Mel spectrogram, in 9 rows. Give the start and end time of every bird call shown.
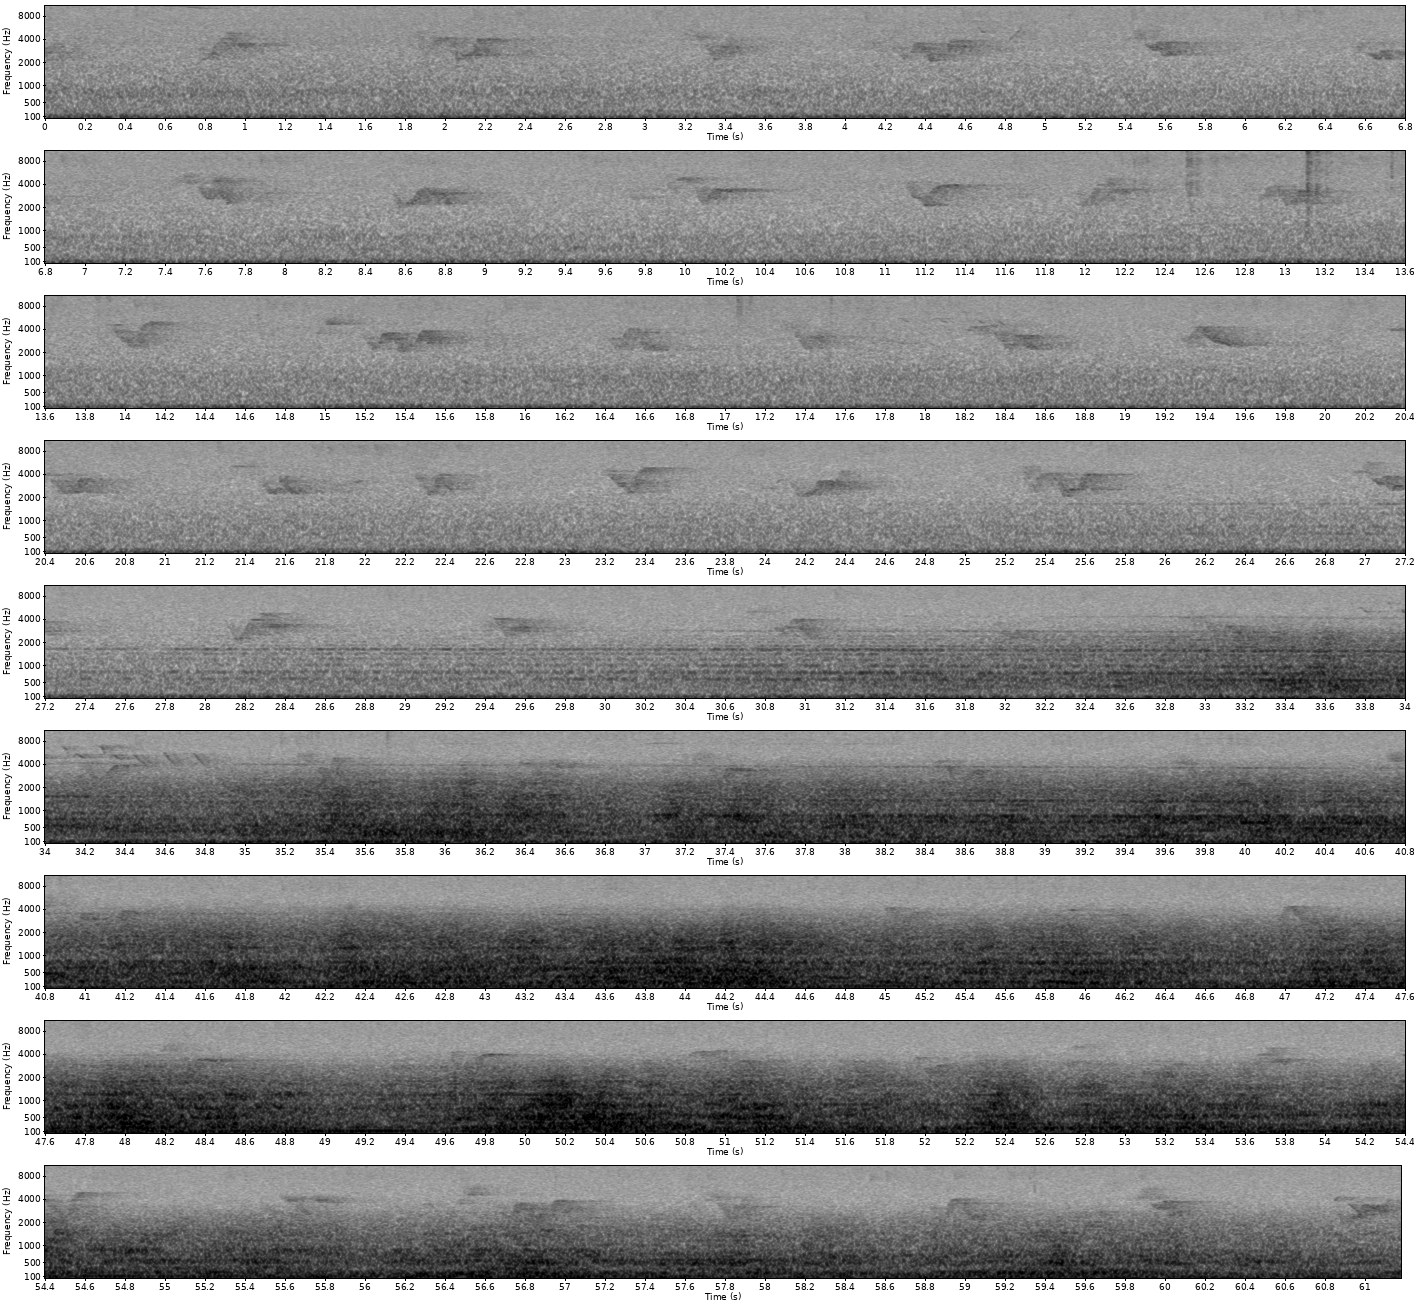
0.0s-31.3s: Red-eyed Vireo (Vireo olivaceus)
32.7s-61.2s: Red-eyed Vireo (Vireo olivaceus)
33.3s-35.1s: Yellow Warbler (Setophaga petechia)

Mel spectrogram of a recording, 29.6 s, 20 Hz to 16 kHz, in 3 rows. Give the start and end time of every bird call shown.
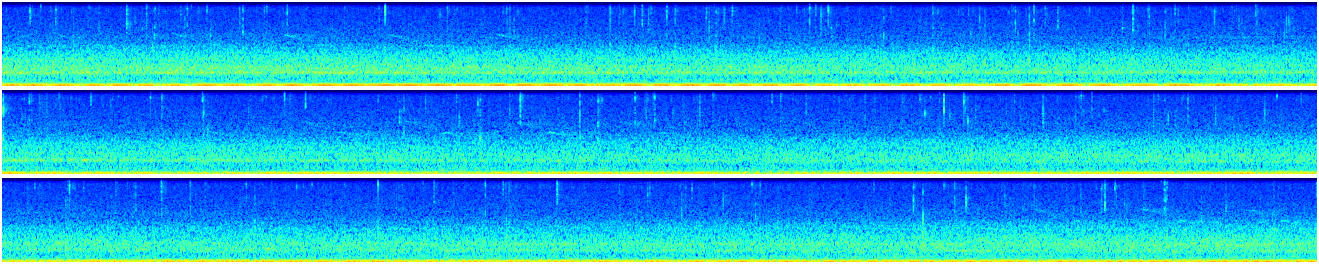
0.9s-4.1s: Northern Cardinal (Cardinalis cardinalis)

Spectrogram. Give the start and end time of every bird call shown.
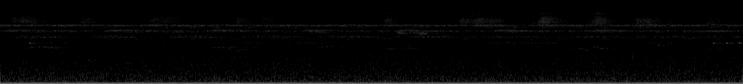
0.0s-7.4s: Hauxwell's Thrush (Turdus hauxwelli)

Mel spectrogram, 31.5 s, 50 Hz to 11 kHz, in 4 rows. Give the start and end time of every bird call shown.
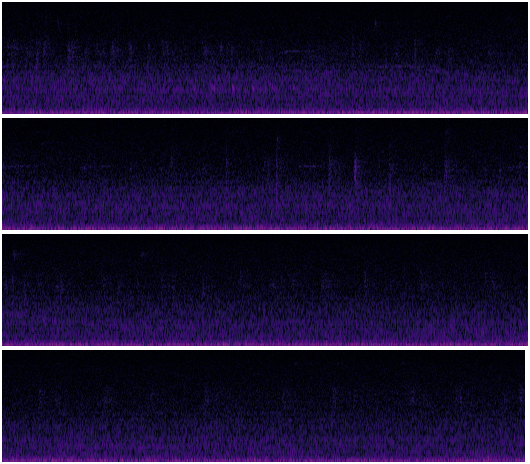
0.0s-31.5s: Common Grackle (Quiscalus quiscula)
11.8s-16.2s: unidentified bird

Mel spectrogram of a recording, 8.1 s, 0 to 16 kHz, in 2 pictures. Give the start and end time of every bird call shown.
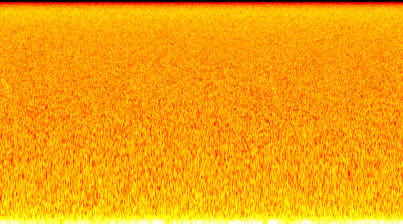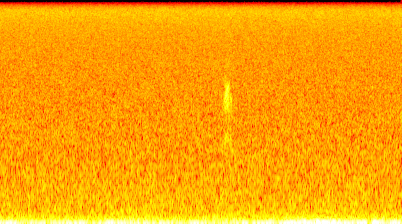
6.2s-6.4s: Gray-crowned Rosy-Finch (Leucosticte tephrocotis)

